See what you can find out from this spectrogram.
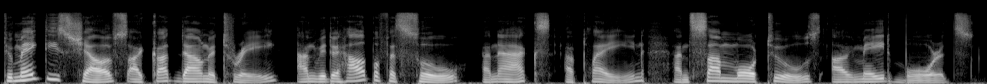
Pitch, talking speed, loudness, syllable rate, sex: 130 Hz, 165 wpm, -18 LUFS, 3.5 syllables/s, male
